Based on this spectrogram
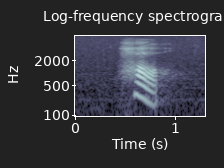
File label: "hao4", chinese pinyin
